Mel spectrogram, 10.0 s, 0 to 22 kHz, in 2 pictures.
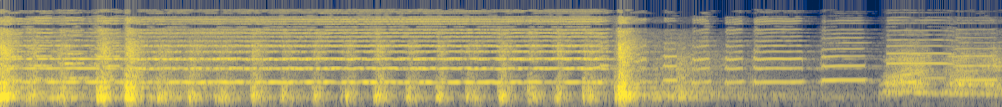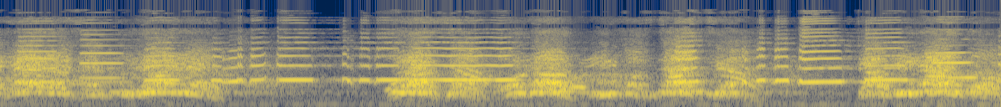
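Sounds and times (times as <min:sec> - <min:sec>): crowd shouting and cheering: 0:04.4 - 0:10.0.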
